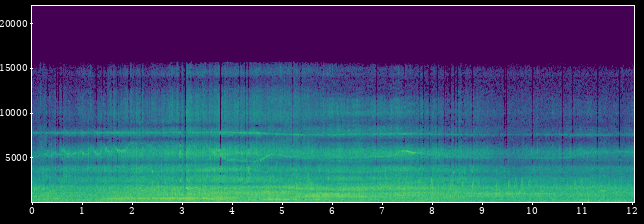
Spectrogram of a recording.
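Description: Volantex Atomic 792-4 RC race boat's brushless electric motor whining as the boat runs close past and turns, its pitch gliding up and down and loudest a few seconds in, then fading as it heads away. A steady hiss of wind and water lies under it.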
